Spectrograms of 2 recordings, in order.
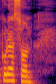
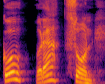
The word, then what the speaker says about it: corazón: En la palabra corazón, vamos a dividir la palabra corazón. ¿En dónde lleva el acento? Ya lo sabemos, en la O.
